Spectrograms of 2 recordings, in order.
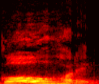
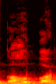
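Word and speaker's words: গহ্বর: ধনিগুলো উচ্চারণ সময় মুখ গভরে এটার উচ্চারণ কিন্তু গহবরদ না গভর গভরের কোথাও বাধা পায়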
